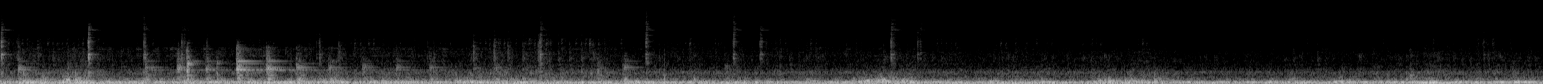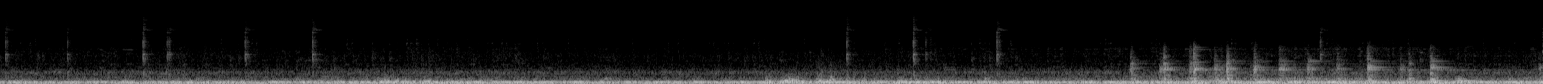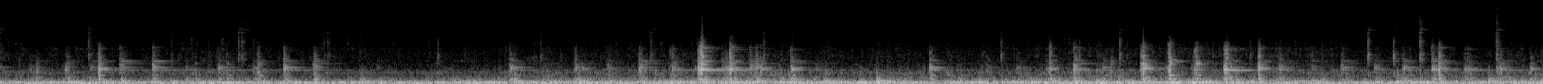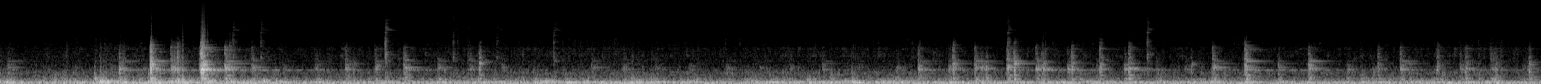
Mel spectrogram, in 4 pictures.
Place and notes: Upper Bay - The Inner Ferry
Contact mic recording (Cortado MkII ).
Sounds of Staten Island Ferry's engine, some wind and metal sounds.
